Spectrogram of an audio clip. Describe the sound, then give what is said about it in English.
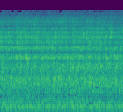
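Water pours steadily from a pipe in an alley as someone collects water, in a continuous, hissing gush, even in loudness throughout, with no voices. “It's coming out of a pipe in the alley. Getting the water.”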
